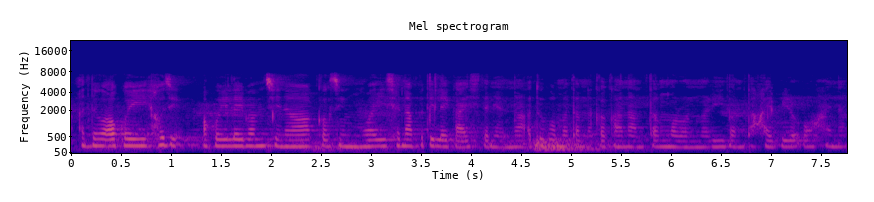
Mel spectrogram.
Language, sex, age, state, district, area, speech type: Manipuri, female, 30-45, Manipur, Kakching, rural, spontaneous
